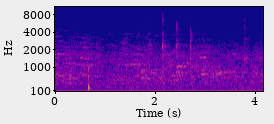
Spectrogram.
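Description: Soccer field ambience: faint distant players' voices and a few light taps over a steady low rumble.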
